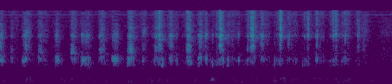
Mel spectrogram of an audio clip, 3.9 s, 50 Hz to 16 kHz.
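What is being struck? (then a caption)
Wooden stylus on coated scratch art card. A wooden stylus scratches stripes into a black-coated scratch art card held in a spiral pad. It makes a rapid, slightly uneven series of short, dry scraping strokes, quiet and bright, with a rough rasp centred near 1 kHz.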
